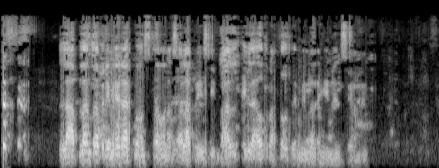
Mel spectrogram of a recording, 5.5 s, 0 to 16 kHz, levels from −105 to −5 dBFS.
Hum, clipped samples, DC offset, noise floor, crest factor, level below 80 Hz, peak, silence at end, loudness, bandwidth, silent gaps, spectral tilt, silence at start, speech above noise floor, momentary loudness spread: none; under 0.1%; under 0.1%; -63 dBFS; 20 dB; -60 dBFS; -4 dBFS; 0.9 s; -23 LUFS; 11.5 kHz; none; -2 dB/octave; 0 s; 39 dB; 12 LU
